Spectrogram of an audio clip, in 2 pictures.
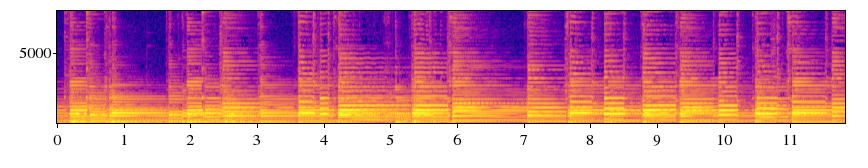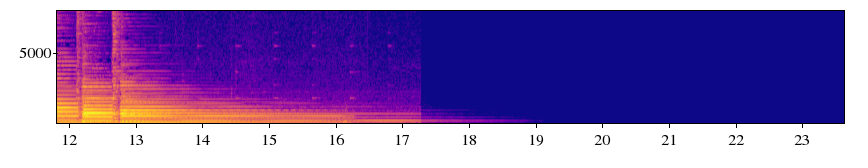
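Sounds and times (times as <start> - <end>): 
dobro playing Christmas music: 0.0 - 17.3.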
